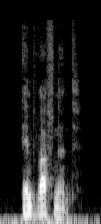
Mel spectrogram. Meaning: present participle of entwaffnen
- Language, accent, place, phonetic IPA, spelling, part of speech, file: German, Germany, Berlin, [ɛntˈvafnənt], entwaffnend, adjective / verb, De-entwaffnend.ogg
